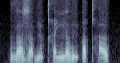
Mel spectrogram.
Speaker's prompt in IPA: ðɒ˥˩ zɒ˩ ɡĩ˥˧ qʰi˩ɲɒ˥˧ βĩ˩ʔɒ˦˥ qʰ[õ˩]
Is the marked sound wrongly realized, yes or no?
yes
